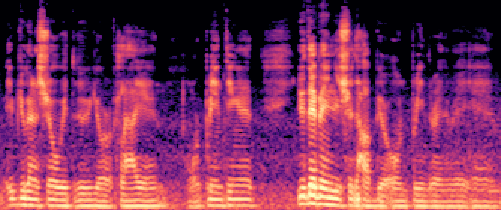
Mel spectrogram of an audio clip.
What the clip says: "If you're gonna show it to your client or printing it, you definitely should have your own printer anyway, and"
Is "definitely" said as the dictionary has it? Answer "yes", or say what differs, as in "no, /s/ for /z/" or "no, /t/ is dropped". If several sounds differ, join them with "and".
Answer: no, /p/ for /f/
